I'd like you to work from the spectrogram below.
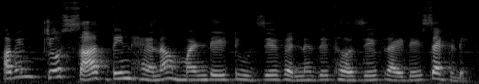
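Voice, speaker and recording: A woman's voice: mid-range voice, moderate pace, a bit bright, close to an everyday voice. A woman voicing a playful, shrewd old grandfather who teases and encourages his grandson in a told story. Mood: coaxing. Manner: teasing, encouraging, upbeat.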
